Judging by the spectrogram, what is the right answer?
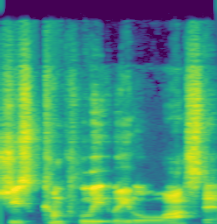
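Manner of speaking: normal talking voice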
